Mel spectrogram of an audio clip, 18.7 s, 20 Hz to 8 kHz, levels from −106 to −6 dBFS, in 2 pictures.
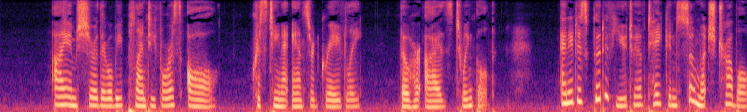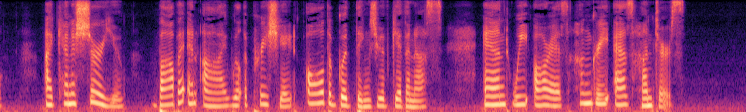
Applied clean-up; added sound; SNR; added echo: none; none; none; none.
